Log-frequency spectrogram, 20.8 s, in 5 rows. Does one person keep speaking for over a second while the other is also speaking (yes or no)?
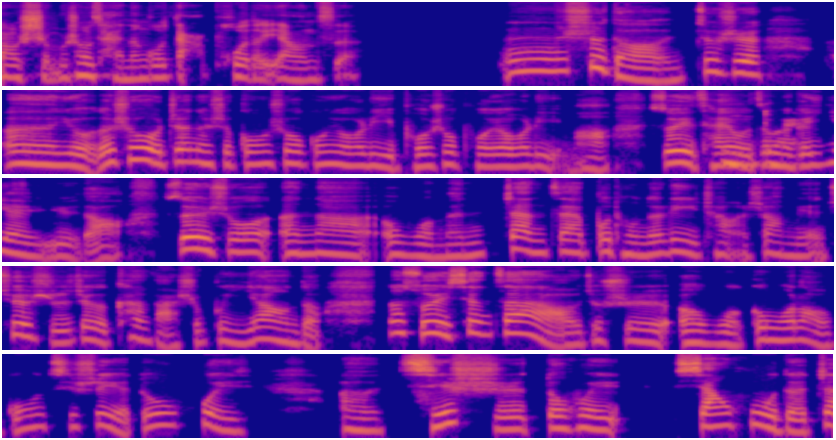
no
